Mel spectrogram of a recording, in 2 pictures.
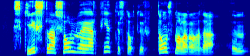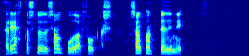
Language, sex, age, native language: Icelandic, male, 40-49, Icelandic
